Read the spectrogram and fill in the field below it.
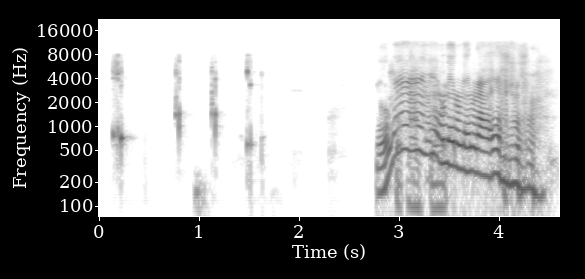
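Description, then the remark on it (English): A voice imitates the clicking noise of the aliens in the film Signs: four sharp, dry mouth clicks at uneven intervals, then a loud, sustained warbling vocal sound whose pitch wobbles and slowly drops. “I'm trying to do the clicking noise they make in signs.”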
